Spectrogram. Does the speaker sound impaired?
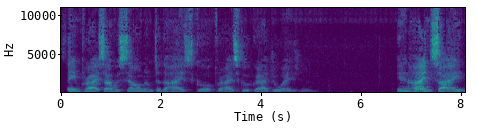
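Yes: ALS; still heard loud and clear.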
